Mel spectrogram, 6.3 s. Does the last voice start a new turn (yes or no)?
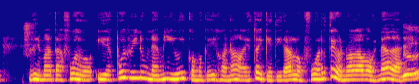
no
